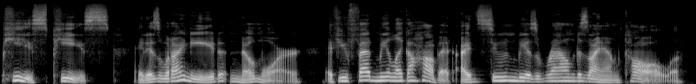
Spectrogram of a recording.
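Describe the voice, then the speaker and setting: A man voicing a hearty, good-humoured, proud dwarf in a storybook reading, with measured, old-fashioned phrasing. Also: medium pitch, sing-song, no echo, studio quality, voice pushed up.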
